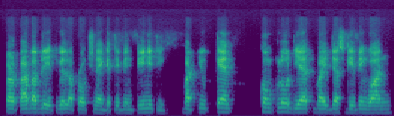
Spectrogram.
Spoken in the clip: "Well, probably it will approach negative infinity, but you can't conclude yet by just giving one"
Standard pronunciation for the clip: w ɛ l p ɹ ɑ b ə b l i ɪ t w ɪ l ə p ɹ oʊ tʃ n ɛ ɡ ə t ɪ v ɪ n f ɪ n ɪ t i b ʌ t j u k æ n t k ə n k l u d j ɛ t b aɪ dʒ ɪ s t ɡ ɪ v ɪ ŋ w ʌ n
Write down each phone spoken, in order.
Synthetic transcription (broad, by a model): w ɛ l p ɹ ɑ b ə b l i ɪ t w ɪ l ə p ɹ oʊ tʃ n ɛ ɡ ə t ɪ v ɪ n p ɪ n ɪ t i b ʌ t j u k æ n t k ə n k l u d j ɛ t b aɪ dʒ ɪ s t ɡ ɪ v ɪ ŋ w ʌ n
